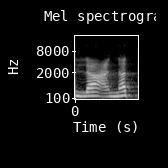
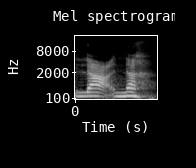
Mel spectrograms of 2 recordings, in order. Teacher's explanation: جب وقف آ جائے تو یہ ہا ساکن میں بدلی جاتی ہے۔ یہاں ہم نے لعنت نہیں پڑھا، تا کی آواز نہیں پڑھی جائے گی، ٹوٹلی تا جو ہے وہ خاموش ہو جائے گی، ہا ساکن میں بدلی جائے گی آواز، تو پڑھیں گے لعنہ۔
